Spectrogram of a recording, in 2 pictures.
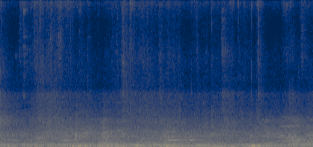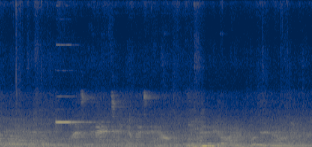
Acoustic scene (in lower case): subway station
